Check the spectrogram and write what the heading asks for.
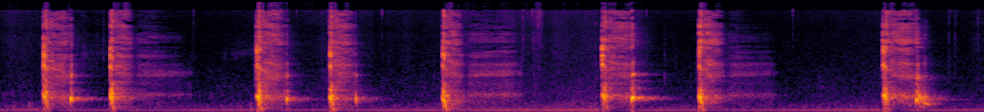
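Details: Girl coughing: eight sharp, separate coughs, some doubled, spaced over about ten seconds in a quiet room; a child's cough.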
